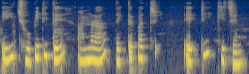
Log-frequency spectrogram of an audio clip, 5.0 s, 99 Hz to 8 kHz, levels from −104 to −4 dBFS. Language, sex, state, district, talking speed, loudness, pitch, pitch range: Bengali, female, West Bengal, Alipurduar, 95 wpm, -18 LUFS, 245 Hz, 220-295 Hz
